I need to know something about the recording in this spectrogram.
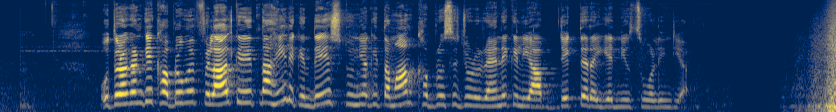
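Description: A young woman reads out news clearly into a studio microphone.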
